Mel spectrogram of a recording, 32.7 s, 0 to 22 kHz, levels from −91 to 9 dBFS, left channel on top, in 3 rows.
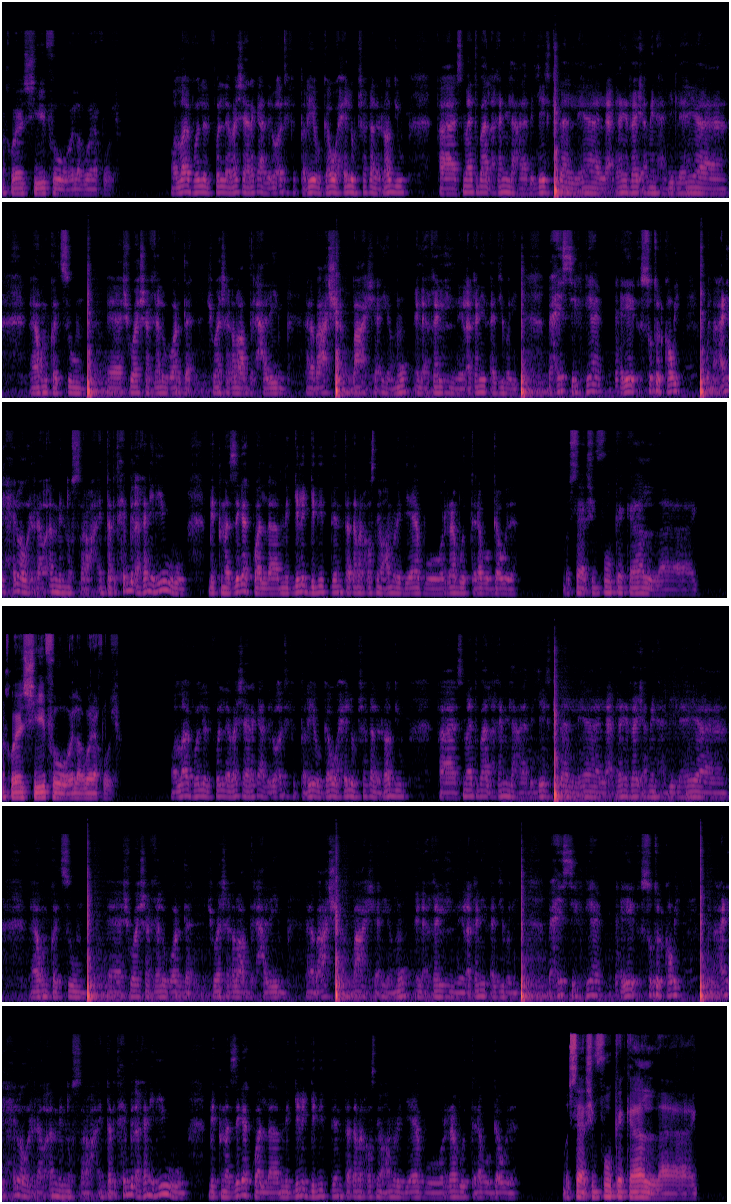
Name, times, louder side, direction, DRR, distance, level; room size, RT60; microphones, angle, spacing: voice 1, 0.0-1.8 30.2-32.2, right 9 dB, 80° right, 0.4 m, -43 dB
voice 2, 2.5-29.6, left 3 dB, 30° left, 0.7 m, -49 dB
sound 1, 7.5-23.3, right 1 dB, 25° right, 0.4 m, -44 dB
2.7 x 2.4 x 3.1 m
head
